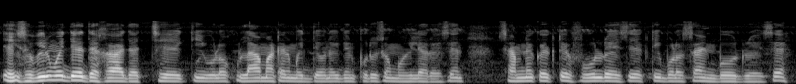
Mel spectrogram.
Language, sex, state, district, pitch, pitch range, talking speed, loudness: Bengali, male, Assam, Hailakandi, 150 Hz, 145-160 Hz, 180 wpm, -18 LUFS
